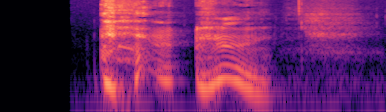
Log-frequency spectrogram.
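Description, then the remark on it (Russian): A voice performs a polite little cough: two short, throaty voiced bursts, followed by a faint breathy exhale. No words are spoken. “Заложив назад руки, чтобы не креститься, он почтительно кашлянул и начал.”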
